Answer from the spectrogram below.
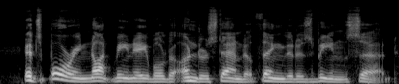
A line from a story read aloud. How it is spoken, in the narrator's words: they would grumble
